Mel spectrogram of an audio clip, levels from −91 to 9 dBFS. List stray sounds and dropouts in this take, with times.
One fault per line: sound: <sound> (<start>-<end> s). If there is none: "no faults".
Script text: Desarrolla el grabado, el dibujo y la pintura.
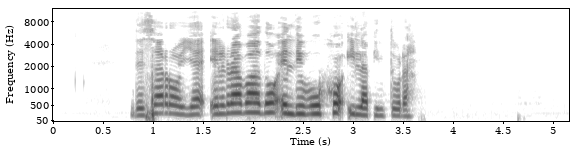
no faults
